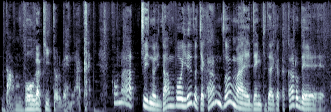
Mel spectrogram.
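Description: Man in his 70s, nagoya dialect, lively rise and fall in his voice, rambling talk while out walking, faint music behind. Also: mid-range voice, moderate pace. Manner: chatty, talks to himself, frequent chuckles and asides. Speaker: podcast host. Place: walking outdoors and inside a bank ATM booth.

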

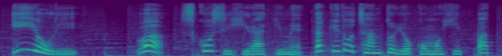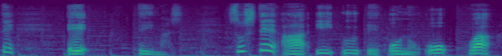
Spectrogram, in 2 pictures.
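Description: A woman who used to be a voice actor hosts an audio stream and teaches diction, demonstrating each vowel clearly. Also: fairly high pitch. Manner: lively teacherly delivery with clear articulation demos. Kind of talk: instructional talk on diction.

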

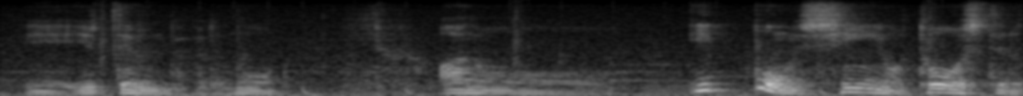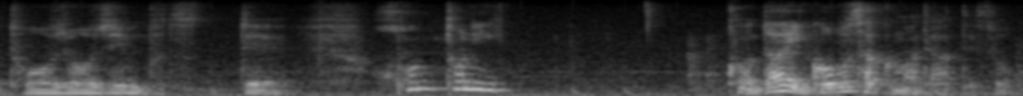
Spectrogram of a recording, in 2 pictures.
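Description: Deep-voiced man chatting on a podcast. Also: mellow, echoey room, lo-fi sound. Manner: chatty, with frequent drawn-out "um" fillers. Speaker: podcast host. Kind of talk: casual solo podcast talk.

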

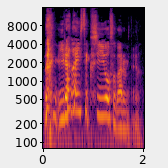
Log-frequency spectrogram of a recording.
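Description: A woman co-hosting a casual talk podcast, chatting in a lively, giggly way and jumping high when excited. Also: rapid-fire. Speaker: podcast co-host. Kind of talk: casual chat.

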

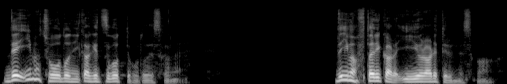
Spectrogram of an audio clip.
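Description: A man's voice: mid-range voice, wildly swooping pitch, fast, warm tone, no room sound, studio quality. A man hosting a casual live stream, reading listener comments and joking with frequent laughter while he walks outdoors, speaking into an earphone mic. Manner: playful, laughs often, joking. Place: outdoors, walking.

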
